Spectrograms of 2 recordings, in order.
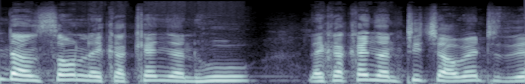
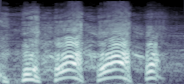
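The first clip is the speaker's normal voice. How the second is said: a sudden high laugh, louder; high burst of laughter; 7 semitones higher, 6 dB louder than usual. Real, not acted. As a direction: crack up at your own joke. Laughs at own joke.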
